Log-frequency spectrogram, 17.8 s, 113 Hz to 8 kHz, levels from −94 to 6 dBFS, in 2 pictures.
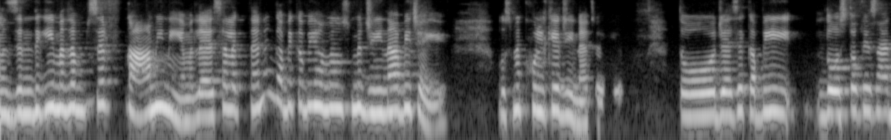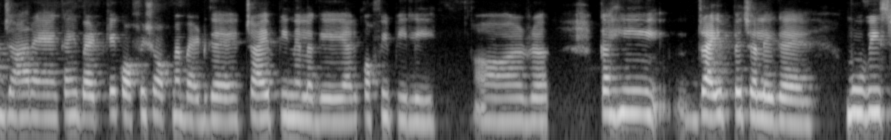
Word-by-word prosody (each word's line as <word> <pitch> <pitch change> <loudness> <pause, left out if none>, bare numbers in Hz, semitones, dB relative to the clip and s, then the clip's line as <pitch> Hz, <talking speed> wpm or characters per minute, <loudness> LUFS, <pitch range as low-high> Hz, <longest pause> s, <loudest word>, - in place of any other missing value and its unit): ज़िंदगी 260 +3 +3
मतलब 295 -1 +4
सिर्फ़ 335 0 -2
काम 245 +6 +5
ही 315 - +7
नहीं 280 -6 +4
है 195 - -2
मतलब 215 +4 -1
ऐसा 230 +5 -1
लगता 285 0 -3
है 305 - +1
ना 405 -1 -5
कभी-कभी 315 +1 -1
हमें 300 -1 +4
उसमें 300 0 +3
जीना 260 +1 +4
भी 290 +2 +2
चाहिए, 180 - -4 0.5
उसमें 265 +4 -2
खुल 285 -1 +1
के 280 +2 +2
जीना 215 -8 -1
चाहिए। - - -10 0.6
तो 235 +1 +1
जैसे 245 +2 +1
कभी 255 +2 +1 0.5
दोस्तों 255 +1 +3
के 275 +1 -2
साथ 260 -2 -3
जा 225 -2 -3
रहे 230 0 -4
हैं, 225 0 -4
कहीं 235 0 -4
बैठ 220 -1 -1
के 250 - 0
कॉफी 230 0 -1
शॉप 230 -2 -4
में 235 -1 -2
बैठ 200 -1 -4
गए, 205 -1 -2
चाय 220 -1 +1
पीने 220 -2 -1
लगे 200 -1 -3
या 200 0 -3
कॉफी 220 +1 -5
पी 210 -2 -8
ली। 195 -1 -6 0.4
और 200 0 -5 0.5
कहीं 255 +1 +2 0.4
ड्राइव 235 0 +5
पे 245 - +4
चले 225 -3 +2
गए, 195 -2 0 0.5
मूवीज़ 260 0 +4
240 Hz, 180 wpm, -19 LUFS, 220-275 Hz, 0.6 s, ही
